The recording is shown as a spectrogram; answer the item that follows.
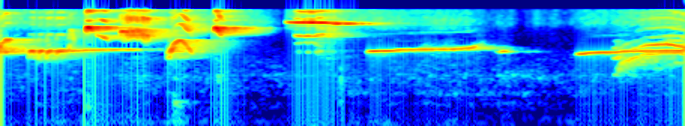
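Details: Kept orange-headed thrush singing its relaxed 'teler' song: a fast cluster of high twittering notes, then a few long, thin whistles with silent gaps between them.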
